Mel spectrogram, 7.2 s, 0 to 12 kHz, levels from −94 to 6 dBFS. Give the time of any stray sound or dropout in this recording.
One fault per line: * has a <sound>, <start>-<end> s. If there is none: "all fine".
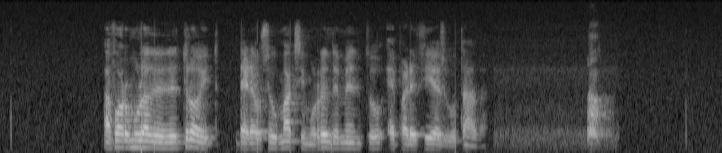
* has a bark, 5.9-6.2 s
